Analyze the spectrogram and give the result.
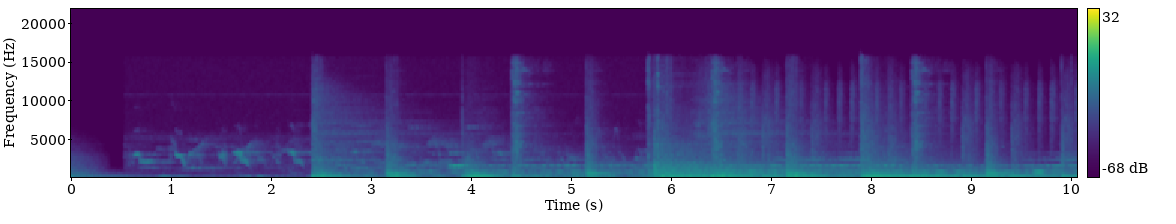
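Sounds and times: birds chirping: 0.6s - 7.5s
dramatic background music: 2.4s - 10.0s.

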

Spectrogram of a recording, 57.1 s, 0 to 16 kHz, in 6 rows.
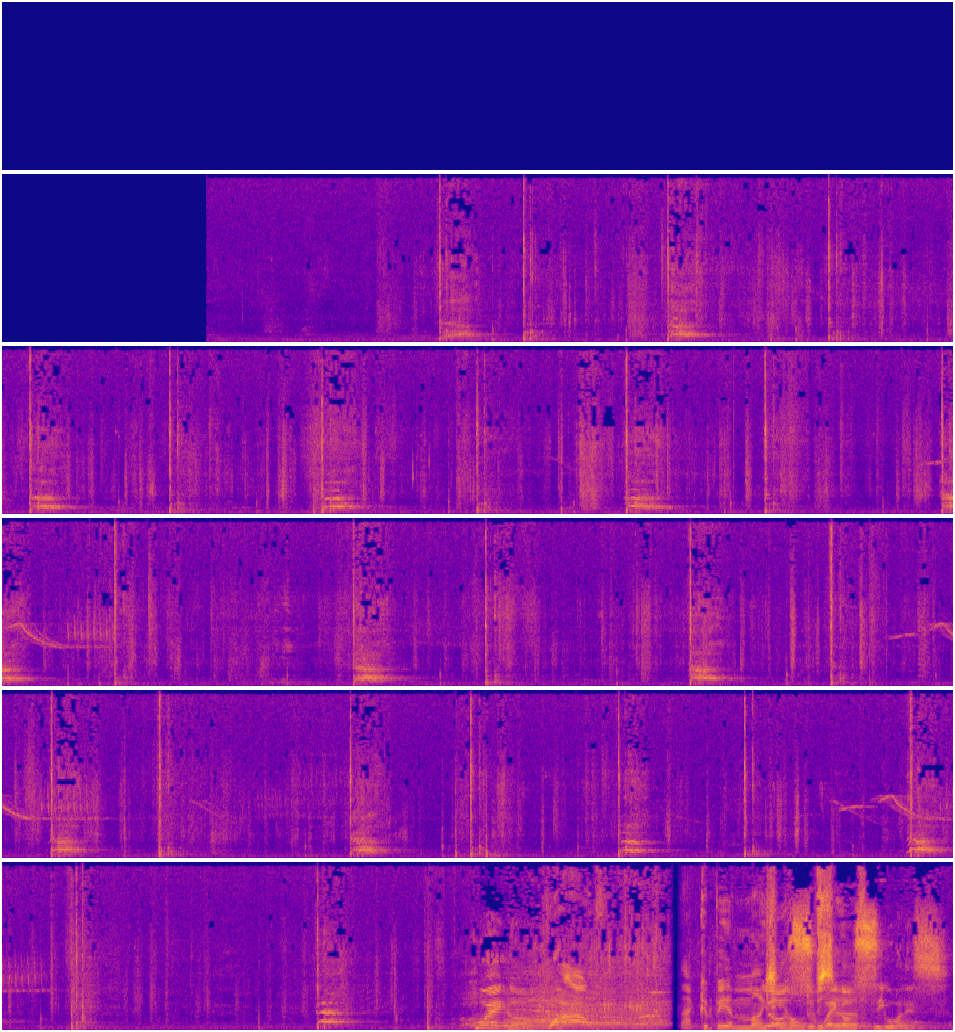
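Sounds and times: tennis ball hits: 13.3s - 54.0s.

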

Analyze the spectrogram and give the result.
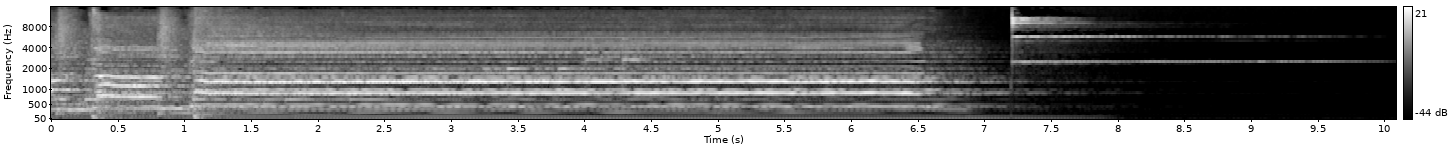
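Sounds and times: band music and singing: 0.0s - 6.7s
tingsha cymbals ringing: 7.2s - 10.0s.

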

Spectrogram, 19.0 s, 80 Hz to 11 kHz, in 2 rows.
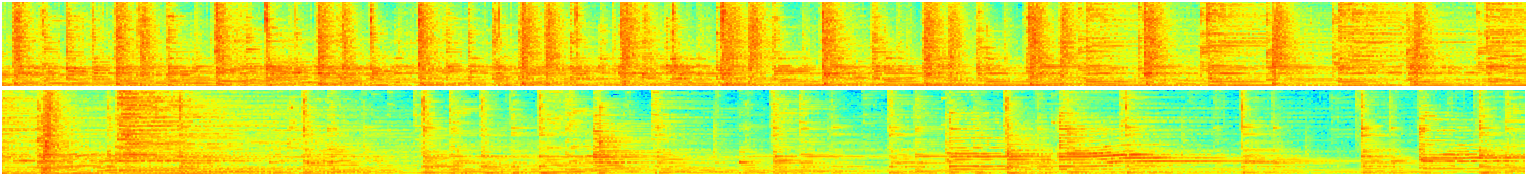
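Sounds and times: upright bass walking notes: 0.0s - 18.8s
resonator guitar picked: 0.0s - 19.0s.

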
